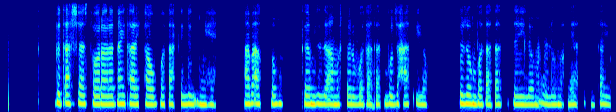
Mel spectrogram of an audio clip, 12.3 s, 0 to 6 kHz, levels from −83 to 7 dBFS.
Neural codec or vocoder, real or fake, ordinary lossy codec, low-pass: none; real; Opus, 32 kbps; 5.4 kHz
